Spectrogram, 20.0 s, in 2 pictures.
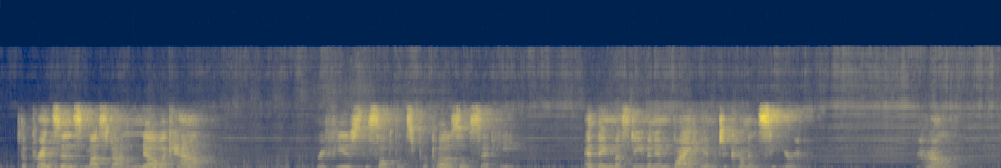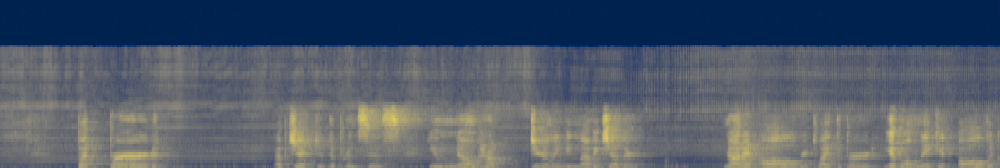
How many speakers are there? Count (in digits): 1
